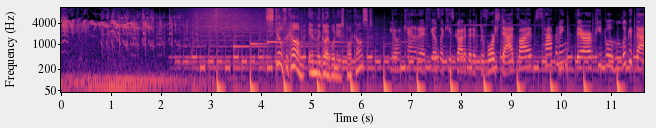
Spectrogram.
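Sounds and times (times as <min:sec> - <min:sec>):
harsh zebra finch calls: 0:00.0 - 0:05.0
zebra finch song: 0:00.0 - 0:09.9
speech: 0:02.3 - 0:11.6.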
